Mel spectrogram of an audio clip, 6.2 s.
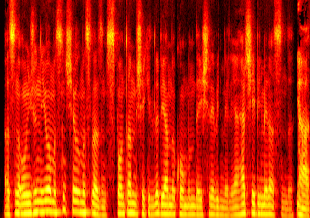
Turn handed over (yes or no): yes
